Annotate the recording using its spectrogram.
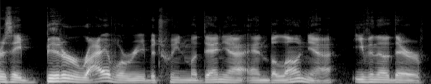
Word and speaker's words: Modena: Modena, whatever.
